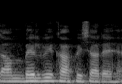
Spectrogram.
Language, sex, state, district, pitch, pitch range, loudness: Hindi, male, Uttar Pradesh, Hamirpur, 140 Hz, 135-150 Hz, -25 LUFS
